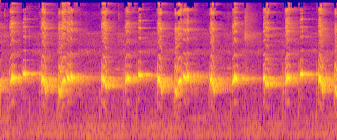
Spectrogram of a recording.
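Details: Sooty-headed bulbul in energetic, fierce song, used as a lure to prompt young birds to sing: rapid bubbly chirping notes, each swooping down then up, repeated in quick bursts about every half second over a quiet background.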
